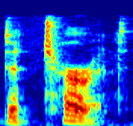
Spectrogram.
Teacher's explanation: this word has three syllables the stress is on that second syllable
